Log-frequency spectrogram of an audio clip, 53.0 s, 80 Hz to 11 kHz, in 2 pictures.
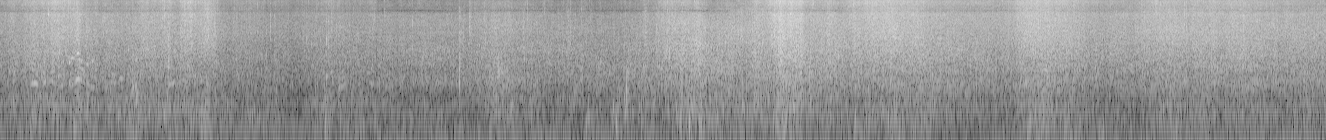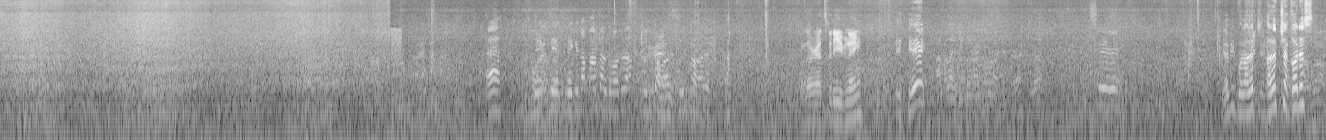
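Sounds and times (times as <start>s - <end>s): sea waves washing in: 0.0s - 53.0s
wind on microphone: 32.2s - 36.0s.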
